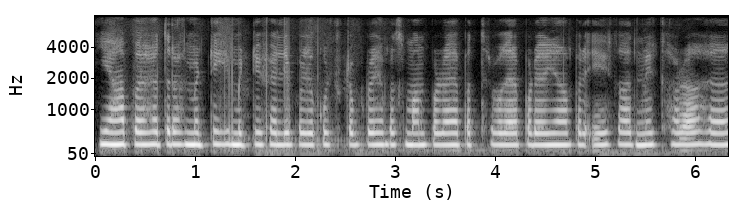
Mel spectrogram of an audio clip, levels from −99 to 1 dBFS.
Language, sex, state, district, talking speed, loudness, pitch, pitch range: Hindi, male, Punjab, Pathankot, 235 wpm, -14 LUFS, 255 Hz, 250-260 Hz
